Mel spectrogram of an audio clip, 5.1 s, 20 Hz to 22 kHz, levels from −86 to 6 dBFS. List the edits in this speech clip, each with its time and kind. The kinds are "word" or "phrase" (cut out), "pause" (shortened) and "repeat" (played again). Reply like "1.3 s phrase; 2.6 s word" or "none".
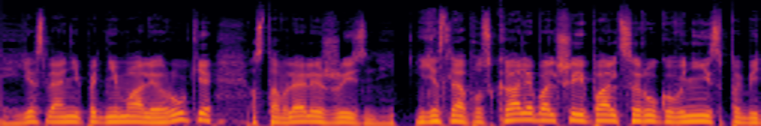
1.7 s word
